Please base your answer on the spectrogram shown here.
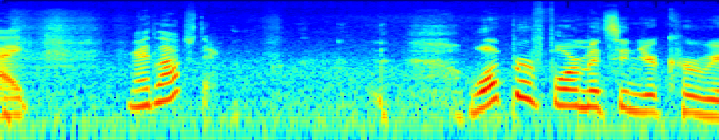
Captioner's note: chuckling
